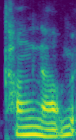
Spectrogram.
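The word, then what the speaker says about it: 강남: it's come numb and that's what it's called Kangnam and the reason why we read it like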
